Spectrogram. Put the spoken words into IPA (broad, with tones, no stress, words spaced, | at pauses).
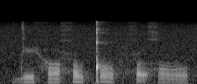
de˨ hɒ˨ħo˦ ǃɔ˦˨fħo̰˦χɔ˨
